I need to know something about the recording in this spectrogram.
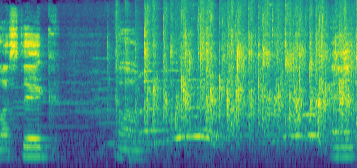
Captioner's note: cheering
